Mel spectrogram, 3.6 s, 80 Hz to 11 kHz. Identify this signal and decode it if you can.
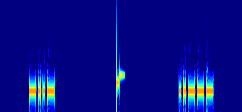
Morse code, heard as a keyed tone, about 36 wpm, 700 Hz. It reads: X 2
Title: Single Character (Letter:Number:Punctuation:Prosign) 35wpm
